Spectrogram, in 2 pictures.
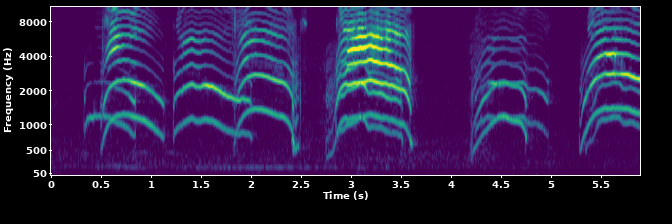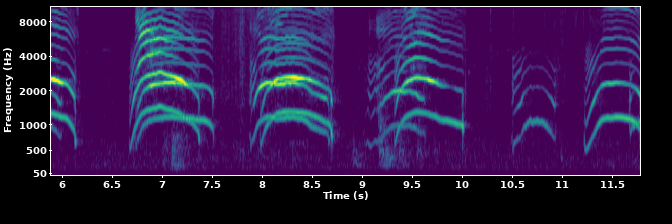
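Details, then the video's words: Kitten meowing in a steady series of about ten arched, rising-then-falling meows, each roughly half a second long with rich harmonics, spaced by brief pauses; clean recording with no other sounds. "Kitten Meows Sound Effect."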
